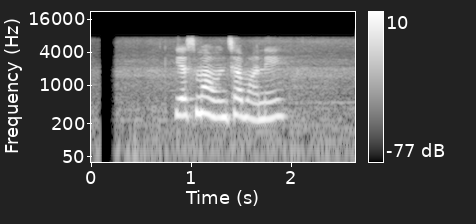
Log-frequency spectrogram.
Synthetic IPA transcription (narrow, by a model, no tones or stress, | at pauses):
jʌsmaɦunt͡sʰʌbʱʌne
